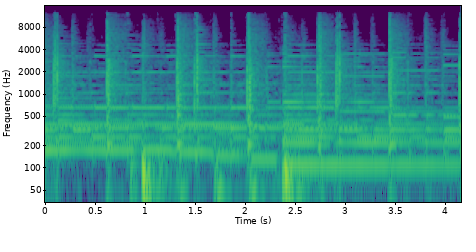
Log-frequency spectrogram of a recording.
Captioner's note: upbeat music; hand claps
